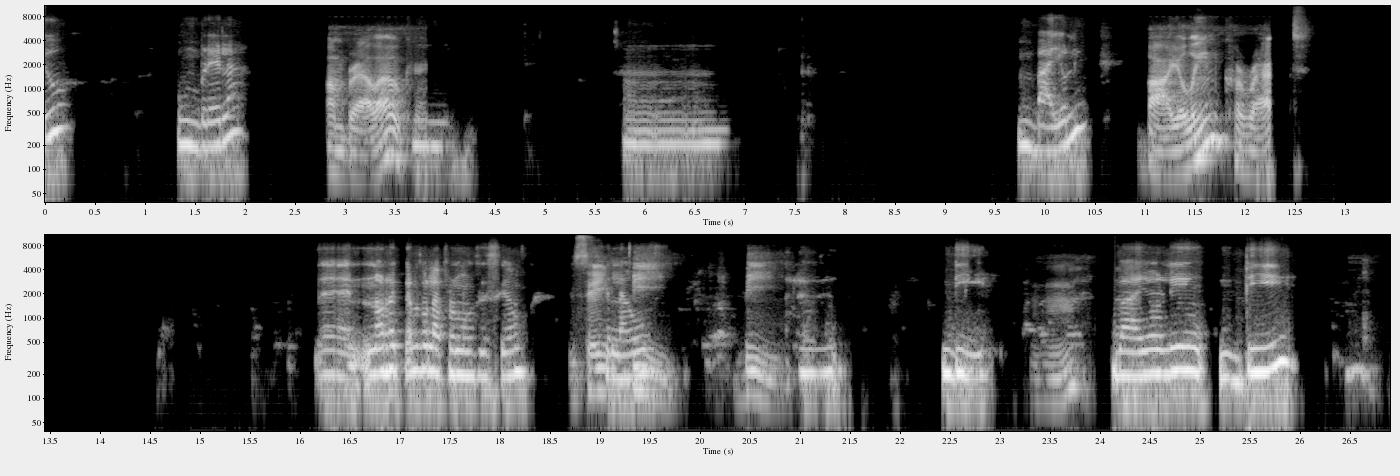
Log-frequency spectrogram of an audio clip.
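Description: A young woman speaks calmly in short phrases over an online call, with pauses in between.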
